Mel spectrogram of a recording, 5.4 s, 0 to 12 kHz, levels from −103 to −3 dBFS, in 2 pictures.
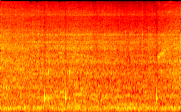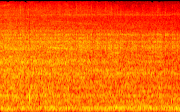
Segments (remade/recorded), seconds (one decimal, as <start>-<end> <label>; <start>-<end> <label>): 0.0-5.4 recorded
